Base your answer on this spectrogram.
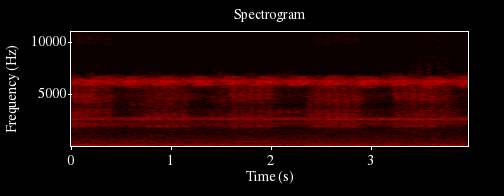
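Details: Night-time cricket chorus meant for falling asleep: continuous piercing high-pitched trilling layered over a lower steady buzz, swelling and fading softly about every second.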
